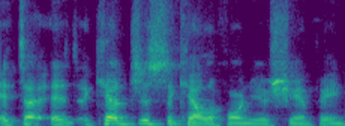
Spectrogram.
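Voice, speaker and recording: With a Chicago accent, a man speaks at a moderate pace. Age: 70s. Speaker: live-stream host, ex-Marine. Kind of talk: casual chat answering live comments. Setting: live stream.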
